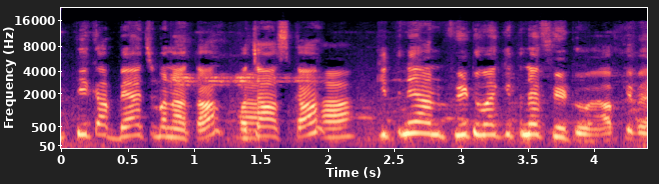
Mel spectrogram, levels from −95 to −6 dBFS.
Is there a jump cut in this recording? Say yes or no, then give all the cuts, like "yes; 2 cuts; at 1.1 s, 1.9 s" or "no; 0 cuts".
no; 0 cuts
